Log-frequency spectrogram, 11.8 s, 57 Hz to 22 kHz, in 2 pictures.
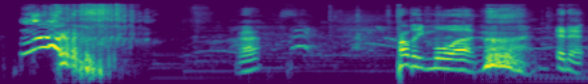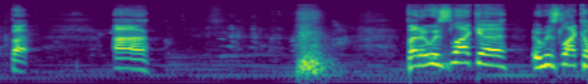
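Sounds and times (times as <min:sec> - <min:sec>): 
person loudly imitating a stallion's neigh: 0:00.2 - 0:01.5
speech: 0:00.6 - 0:01.0, 0:02.4 - 0:02.7, 0:04.0 - 0:06.2, 0:07.0 - 0:07.5, 0:10.0 - 0:11.7
laughter: 0:00.7 - 0:06.5, 0:07.7 - 0:09.8.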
